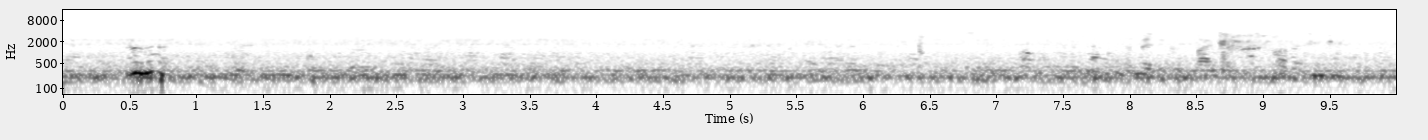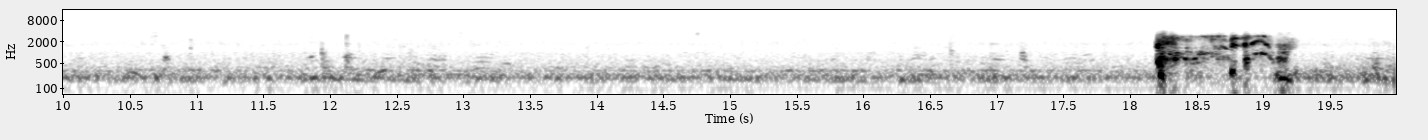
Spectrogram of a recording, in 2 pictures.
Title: Snow Train Cough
